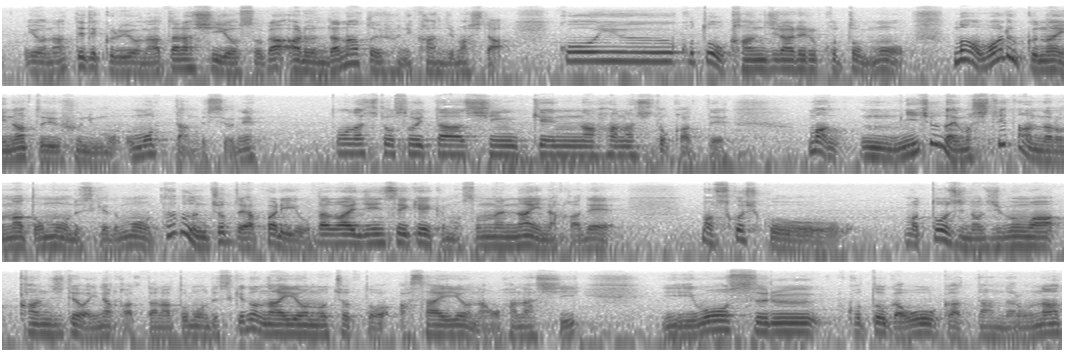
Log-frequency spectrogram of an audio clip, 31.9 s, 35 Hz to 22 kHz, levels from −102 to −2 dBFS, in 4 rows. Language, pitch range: Japanese, 105-145 Hz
